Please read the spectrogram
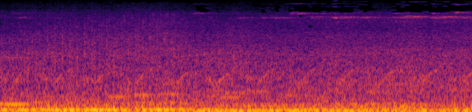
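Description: Street traffic with a motor vehicle engine running nearby, a steady low drone.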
